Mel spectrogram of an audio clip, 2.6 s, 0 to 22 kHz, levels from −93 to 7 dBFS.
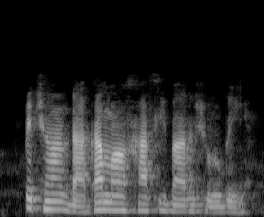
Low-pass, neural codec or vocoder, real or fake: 5.4 kHz; codec, 16 kHz, 4 kbps, X-Codec, WavLM features, trained on Multilingual LibriSpeech; fake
